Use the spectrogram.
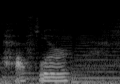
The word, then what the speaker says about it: Hoefler: pronounce it i think it's called print it's pronounced hoeflers hoffler and it's the font that i use when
